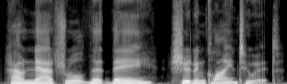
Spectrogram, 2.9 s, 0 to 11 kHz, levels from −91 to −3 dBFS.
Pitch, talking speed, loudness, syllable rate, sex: 220 Hz, 165 wpm, -17 LUFS, 4.8 syllables/s, female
